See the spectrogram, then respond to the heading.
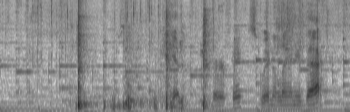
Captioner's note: table clatters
